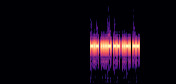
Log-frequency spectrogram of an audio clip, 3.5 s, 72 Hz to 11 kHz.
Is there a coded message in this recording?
Yes: Morse code from 1.8 to 2.8 s, heard as a keyed tone, about 63 wpm, 700 Hz. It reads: K4MFM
